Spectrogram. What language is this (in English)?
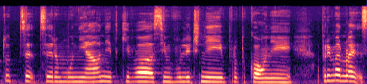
Bulgarian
